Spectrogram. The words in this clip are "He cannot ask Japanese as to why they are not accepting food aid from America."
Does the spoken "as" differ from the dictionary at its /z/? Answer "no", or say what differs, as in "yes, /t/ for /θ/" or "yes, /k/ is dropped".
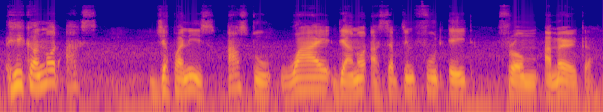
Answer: yes, /s/ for /z/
